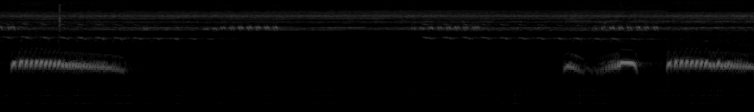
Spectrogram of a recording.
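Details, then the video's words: Spotted dove (tekukur) with a deep 'ngeruk' voice, praised as fit for use as a decoy: one low hoarse coo, a pause, then a short wavering note leading into another drawn-out coo. "suara ngeruk ini joki sampai batuk batuk // layak dijadikan pikat"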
